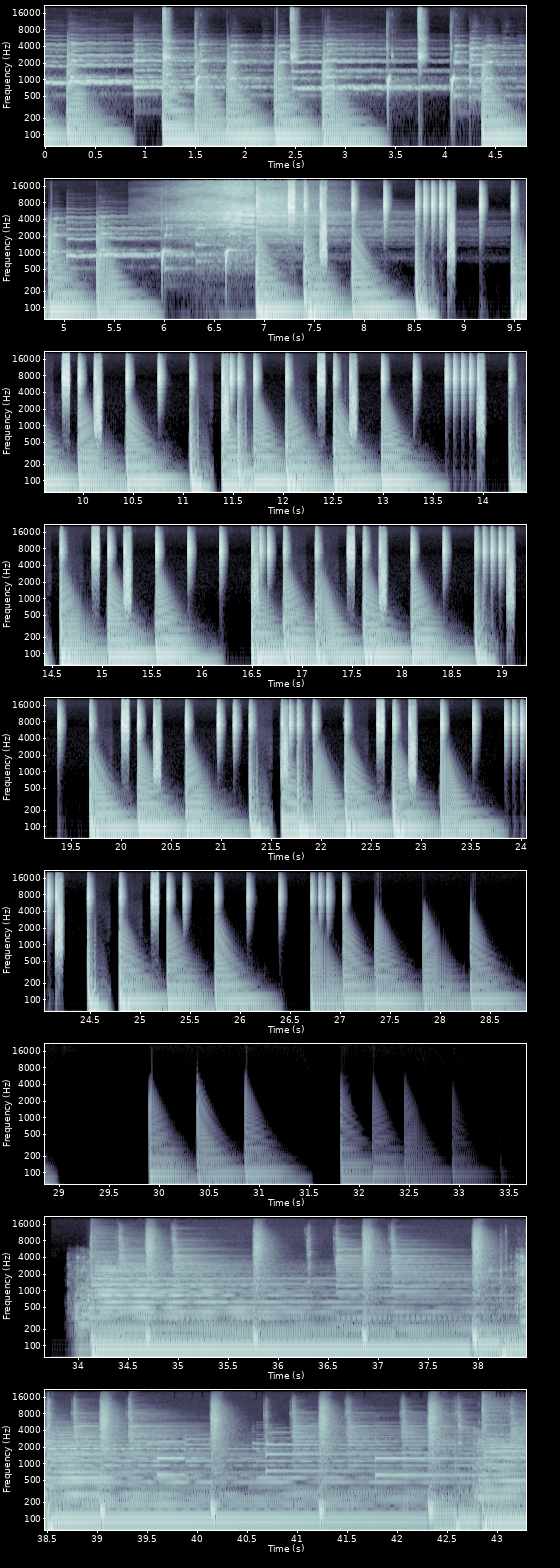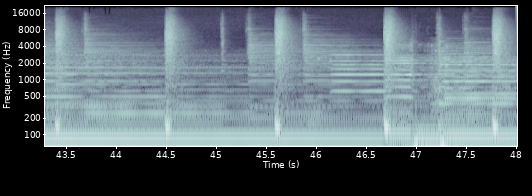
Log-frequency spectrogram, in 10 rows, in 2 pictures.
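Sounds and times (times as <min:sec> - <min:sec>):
electronic music with heavy bass: 0:00.0 - 0:08.7, 0:45.6 - 0:48.0.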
